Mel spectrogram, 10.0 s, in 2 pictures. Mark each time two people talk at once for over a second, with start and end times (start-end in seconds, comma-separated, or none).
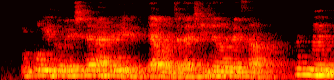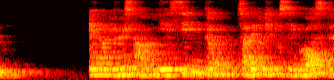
none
